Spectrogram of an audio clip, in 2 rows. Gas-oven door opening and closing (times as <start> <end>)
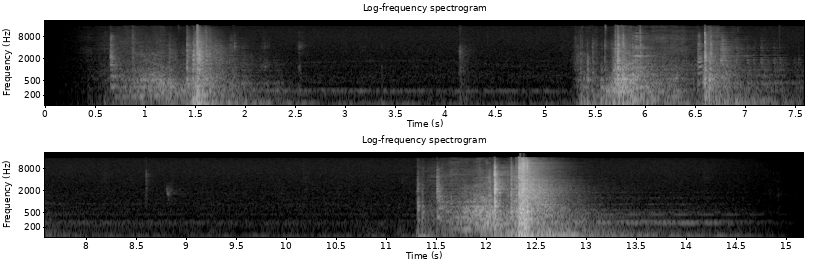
0.5 2.7, 5.3 7.8, 11.3 13.6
